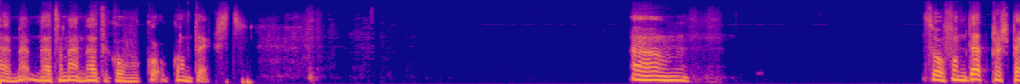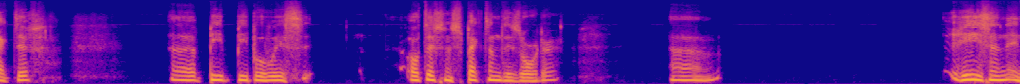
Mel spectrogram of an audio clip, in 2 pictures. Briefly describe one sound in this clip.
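A man lectures calmly through a microphone over an online call, with pauses between phrases.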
